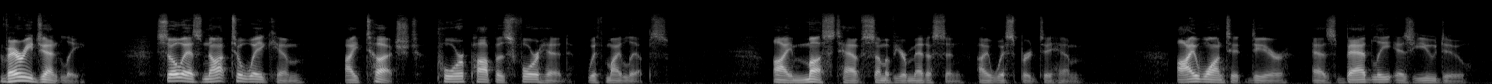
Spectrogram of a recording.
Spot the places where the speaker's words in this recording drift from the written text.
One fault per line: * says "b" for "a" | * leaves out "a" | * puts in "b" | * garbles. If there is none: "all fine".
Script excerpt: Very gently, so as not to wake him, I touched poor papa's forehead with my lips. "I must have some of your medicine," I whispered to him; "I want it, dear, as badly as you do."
all fine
